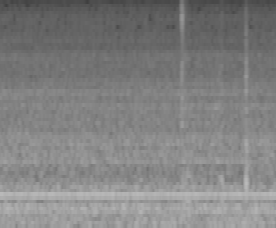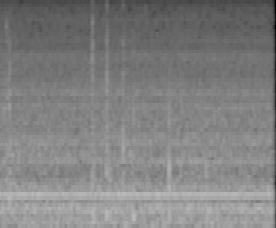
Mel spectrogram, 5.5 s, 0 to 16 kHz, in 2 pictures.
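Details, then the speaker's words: 2015 Mercedes/Dodge Sprinter 3.0L with non-working AC, after blower motor replacement; smooth even airflow rush with steady mid-pitch motor hum, no rubbing or ticking, where before it was quiet; new blower motor running normally. "i hope you guys can hear the blower motor the blower motor is definitely working now"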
